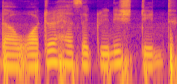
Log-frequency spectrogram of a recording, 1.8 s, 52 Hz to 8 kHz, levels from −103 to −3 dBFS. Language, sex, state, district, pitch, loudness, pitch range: English, female, Arunachal Pradesh, Lower Dibang Valley, 155 Hz, -18 LUFS, 150-175 Hz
